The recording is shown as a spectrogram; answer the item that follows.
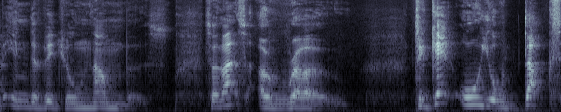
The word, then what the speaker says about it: Rho: R-O-E, row.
